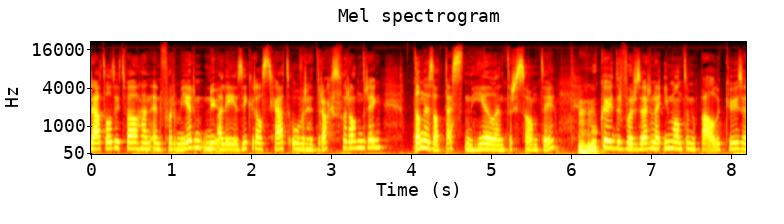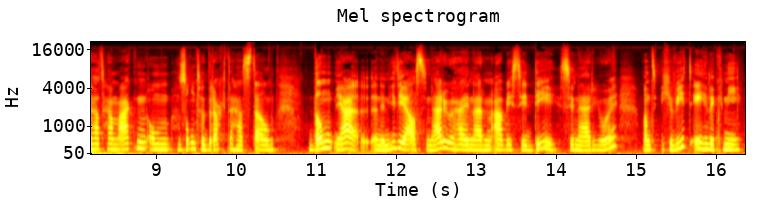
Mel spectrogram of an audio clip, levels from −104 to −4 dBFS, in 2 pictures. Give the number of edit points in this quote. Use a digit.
1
